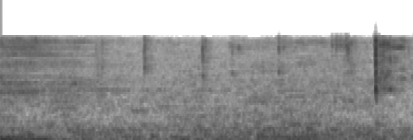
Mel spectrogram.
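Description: Metal spoon and fork clicking against a ceramic plate while scooping fried rice: a few faint taps, then one sharper clink near the end. A low hum fades out about half a second in.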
